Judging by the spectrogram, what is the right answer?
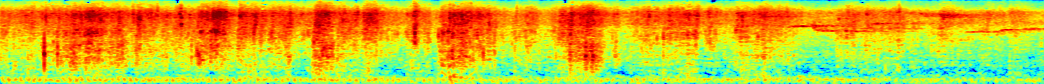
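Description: Long-tailed macaques scrambling over dry leaf litter: a busy run of short rustles and crackles and brief animal cries in the first four or five seconds, thinning out after that.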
